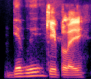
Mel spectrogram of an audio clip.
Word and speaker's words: Ghibli: Coming in for number one is, I might even butcher it, Studio Ghibli. – Ghibli.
